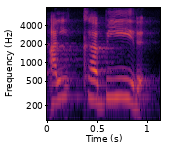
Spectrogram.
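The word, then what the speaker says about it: الكبير: அல் கபீர், மிகப்பெரியவன். அல் கபீர், மிகப்பெரியவன். அல் ஹபீருக்கும் அல் கபீருக்கும் வித்தியாசம் நீங்கள் காமிக்கணும். ஓகேவா? அல் ஹபீரில் ஹா, ஓகே, ஹெவி லெட்டர் ஹா. அடுத்தது அல் கபீர், ஓகே, இது கேஃப் இருக்குது.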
